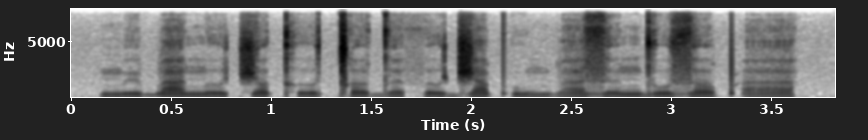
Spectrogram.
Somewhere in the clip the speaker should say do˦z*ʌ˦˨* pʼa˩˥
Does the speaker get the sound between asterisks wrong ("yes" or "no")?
no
